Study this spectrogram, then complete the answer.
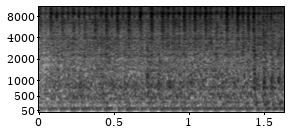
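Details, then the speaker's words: Honda Wave 100 idling in neutral: low, uneven knocking over the idle from a loose starter clutch, plus ticking on the magneto side; the knock goes away with more throttle. "Cái tiếng kêu tích tách này, nhưng mà nãy nó còn có một tiếng lỏng của bát đề nữa. Đấy, có cái tiếng cộc cộc nha"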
